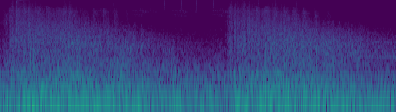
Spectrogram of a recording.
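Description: Ship guns in Eve Online fire as a dense, continuous barrage of booming blasts, loud and steady throughout with no voices.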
